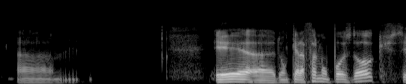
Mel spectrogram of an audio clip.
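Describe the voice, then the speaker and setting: A man talks very slowly over a quiet background. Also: dry, close sound with no echo. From southern France, Toulon area. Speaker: professor, researcher. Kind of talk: academic talk. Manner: halting, many fillers.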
